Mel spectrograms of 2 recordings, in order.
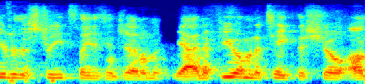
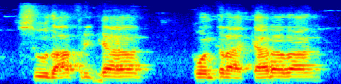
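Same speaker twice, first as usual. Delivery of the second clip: Spanish-accented pronunciation, pitched up; 6 semitones higher, 4 dB louder than usual. Announcing a knockout match and saying the teams in Spanish: Spanish accent. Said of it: "I love the accent".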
